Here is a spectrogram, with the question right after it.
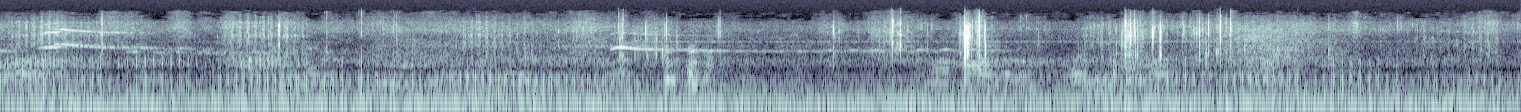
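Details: Continuous low throbbing purr from a ginger tabby cat snuggling up to a person after pushing a rival cat away, with a few sharp clicks and faint whistled notes over the steady rumble.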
